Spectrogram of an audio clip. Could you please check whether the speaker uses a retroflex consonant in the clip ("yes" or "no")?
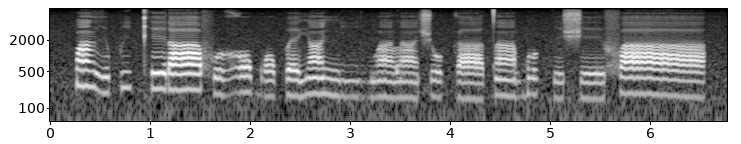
no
